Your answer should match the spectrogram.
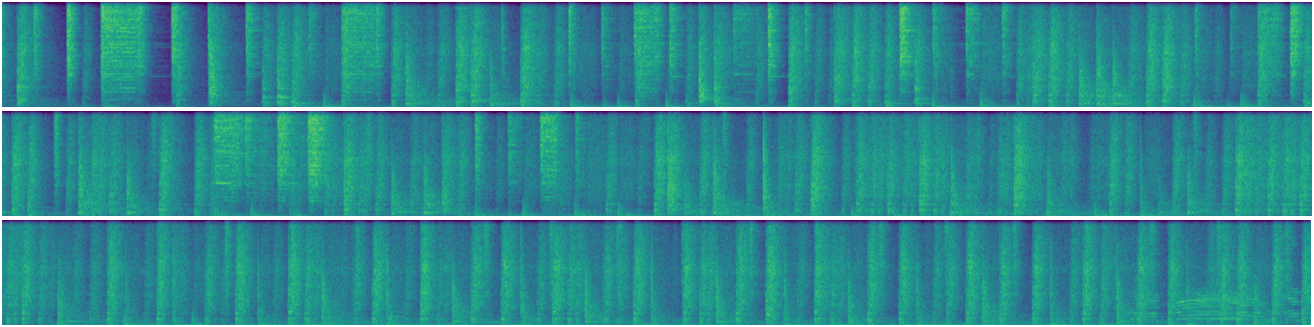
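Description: Drum kit playing a busy breakbeat groove over a deep bass line whose notes change about every two seconds.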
